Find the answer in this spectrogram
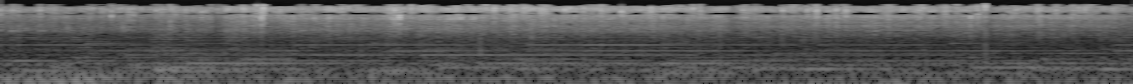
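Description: Marinated chicken pieces sizzling steadily as they fry in oil in a miniature pan.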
